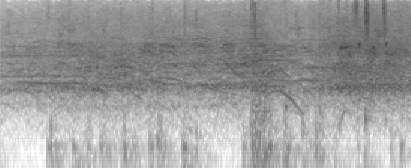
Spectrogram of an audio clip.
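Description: A crowd cheers and murmurs in a large arena.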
